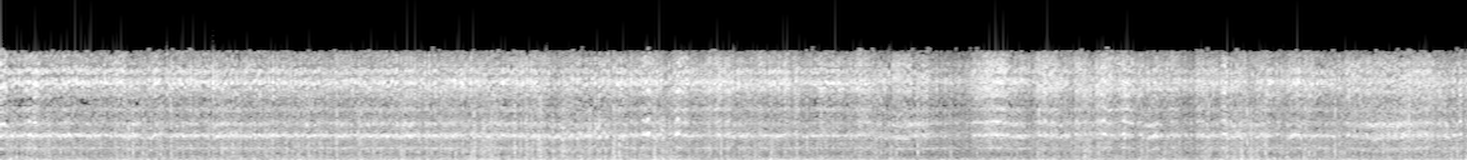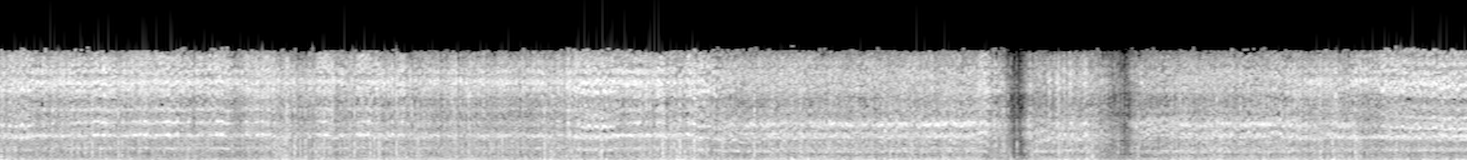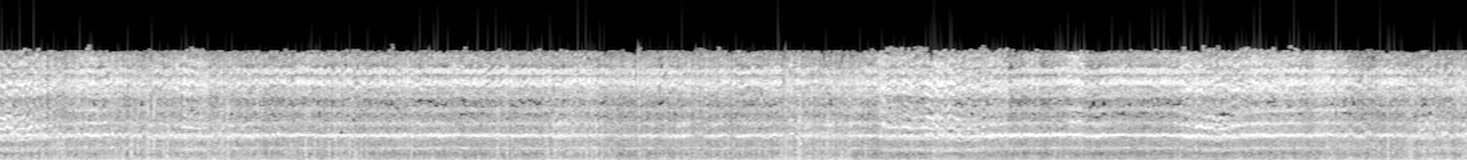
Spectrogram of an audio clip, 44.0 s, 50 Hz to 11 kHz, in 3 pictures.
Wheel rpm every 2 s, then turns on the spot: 230, 230, 230, 230, 230, 230, 230, 230, 230, 230, 220, 190, 110, 190, 220, 230, 230, 240, 230, 220, 230, 230.
none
